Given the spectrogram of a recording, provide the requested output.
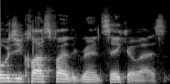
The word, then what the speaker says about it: Seiko: that's stupid I know is it psycho or Seiko it's Seiko but I could pronounce it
